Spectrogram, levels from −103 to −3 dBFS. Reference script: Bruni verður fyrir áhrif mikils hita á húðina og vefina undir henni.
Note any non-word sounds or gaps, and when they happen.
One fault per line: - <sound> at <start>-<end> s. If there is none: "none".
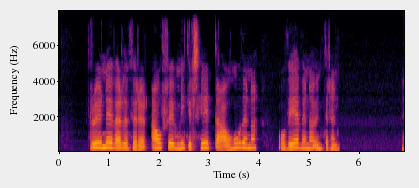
none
